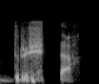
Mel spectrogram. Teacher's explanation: And just in case the grammatically eagle-eyed among you are wondering why the sh has become a sh, it's because whenever you get a root ending in a sh, the palatal sh sound, followed by the ta of the past participle, it always becomes shta. That's why, for example, from the root drish, to see, you get, for example, drishta. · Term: retroflex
